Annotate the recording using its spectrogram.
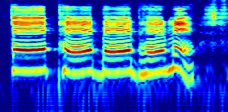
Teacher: प फ ब भ म इसमें हमारे होठ आपस में मिलते हैं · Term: प वर्ग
